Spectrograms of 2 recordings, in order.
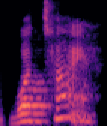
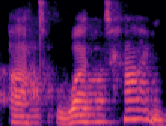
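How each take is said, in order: First: Said in the usual way. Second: "at what time" said slowly as the incorrect version; wrong form. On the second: Shown as a demonstration. Teacher showing students the wrong "at what time". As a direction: flag "at what time" as what not to say. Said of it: "No es correcto o común en ellos preguntar".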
